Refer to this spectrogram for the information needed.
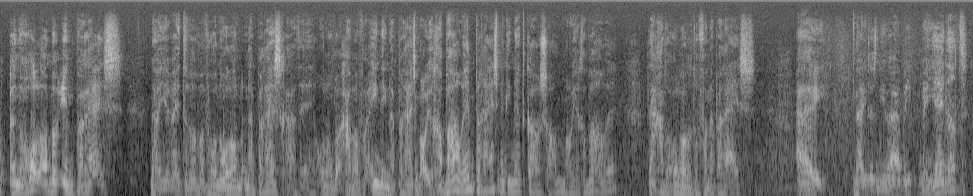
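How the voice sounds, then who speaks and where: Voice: medium pitch, a little hiss or hum, natural voice. A performer playing a pushy, overfamiliar book fan in a film comedy sketch, nudging with constant asides and sly whispers. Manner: insistent, keeps nudging with "hè?" and drops into sly whispers.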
